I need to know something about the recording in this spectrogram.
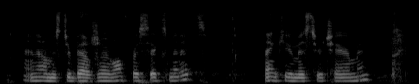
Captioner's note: speaking French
